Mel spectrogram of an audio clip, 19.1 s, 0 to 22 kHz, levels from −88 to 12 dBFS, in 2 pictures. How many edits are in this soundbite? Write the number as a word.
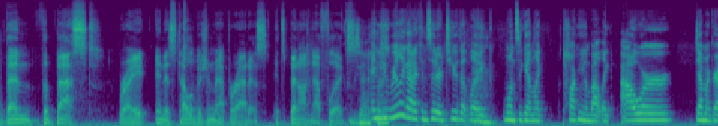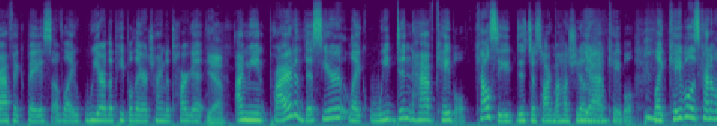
zero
